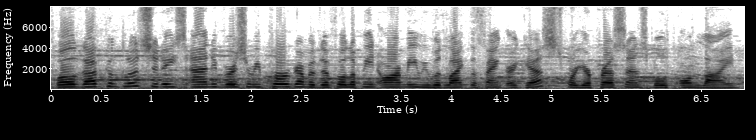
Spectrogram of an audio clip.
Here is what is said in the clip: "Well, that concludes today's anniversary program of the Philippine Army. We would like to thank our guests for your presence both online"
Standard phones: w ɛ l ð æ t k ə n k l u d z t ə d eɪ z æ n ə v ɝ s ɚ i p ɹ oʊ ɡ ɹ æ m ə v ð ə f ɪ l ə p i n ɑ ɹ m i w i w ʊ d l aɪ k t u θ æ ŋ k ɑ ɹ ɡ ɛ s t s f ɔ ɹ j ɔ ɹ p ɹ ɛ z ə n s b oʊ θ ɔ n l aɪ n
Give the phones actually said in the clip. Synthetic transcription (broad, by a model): w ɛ l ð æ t k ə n k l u d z t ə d eɪ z æ n ə v ɝ s ɚ i p ɹ oʊ ɡ ɹ æ m ə v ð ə f ɪ l ə p i n ɑ ɹ m i w i w ʊ d l aɪ k t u θ æ ŋ k ɑ ɹ ɡ ɛ s t s f ɔ ɹ j ɔ ɹ p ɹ ɛ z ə n s b oʊ θ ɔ n l aɪ n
